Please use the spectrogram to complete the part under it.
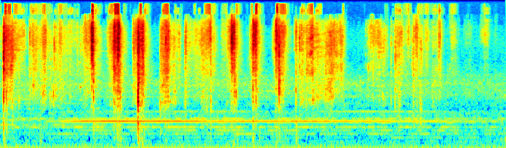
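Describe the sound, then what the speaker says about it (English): A deck of oracle cards being shuffled by hand, with a continuous run of quick riffling flicks and soft slaps at close range over a steady low background hum, with no talking. "Maybe I should shuffle."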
